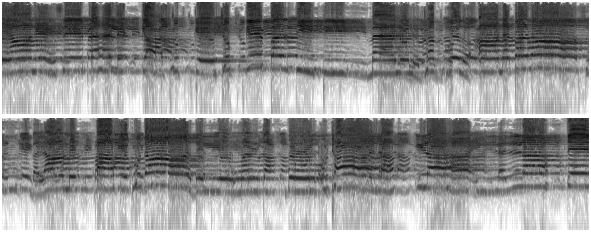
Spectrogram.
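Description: Two young girls singing a naat, a devotional song in praise of the Prophet, together into microphones: a high melody of long held notes with a slight waver, broken by short breaths between phrases.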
